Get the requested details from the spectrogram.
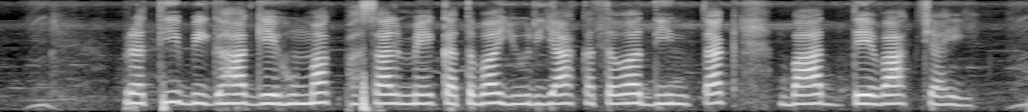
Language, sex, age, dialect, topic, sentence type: Maithili, female, 18-24, Angika, agriculture, question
